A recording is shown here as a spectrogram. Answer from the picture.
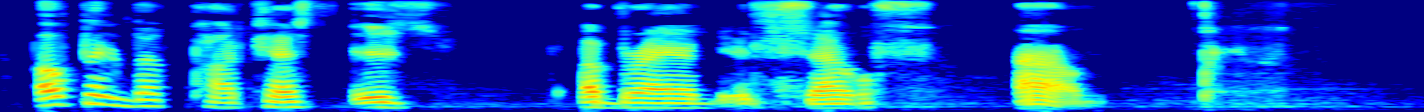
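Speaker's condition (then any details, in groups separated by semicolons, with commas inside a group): Cerebral palsy; wheelchair user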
